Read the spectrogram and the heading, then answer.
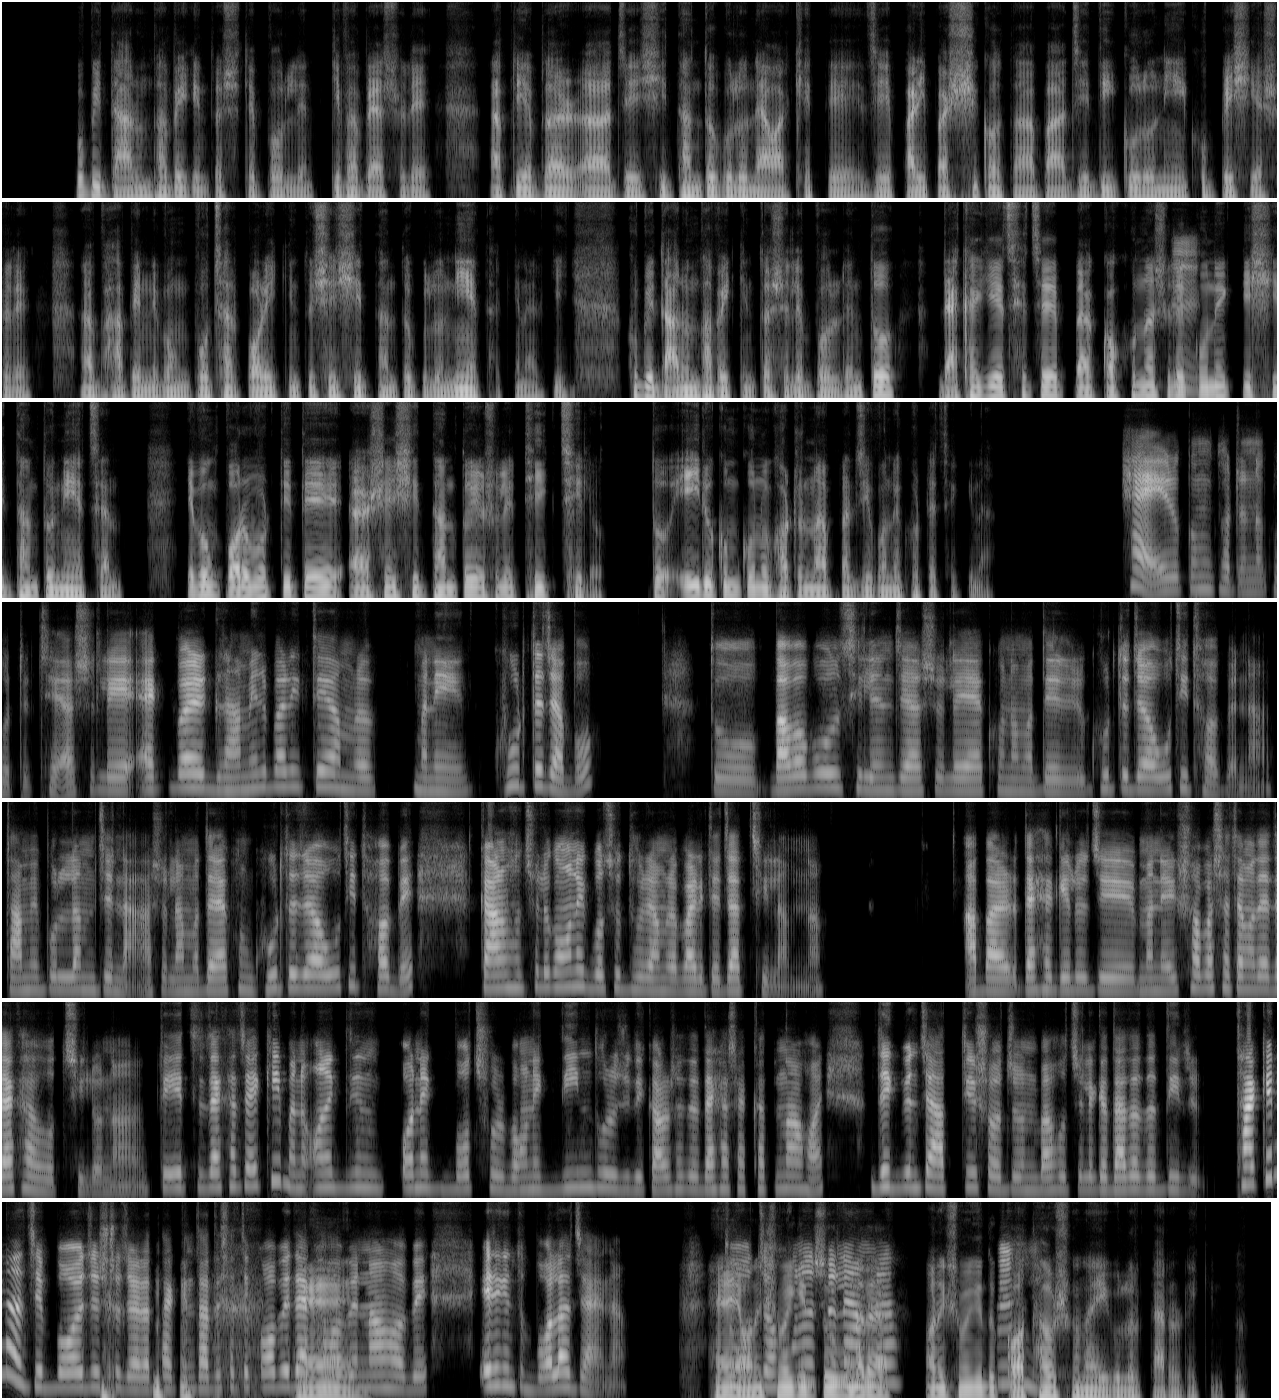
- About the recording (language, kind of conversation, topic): Bengali, podcast, জীবনে আপনি সবচেয়ে সাহসী সিদ্ধান্তটি কী নিয়েছিলেন?
- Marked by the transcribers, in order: tapping; other background noise; chuckle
